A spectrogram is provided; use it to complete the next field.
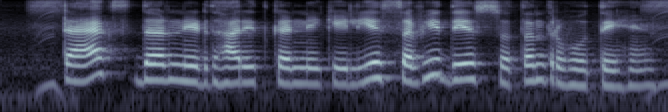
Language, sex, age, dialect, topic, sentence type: Hindi, female, 25-30, Hindustani Malvi Khadi Boli, banking, statement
